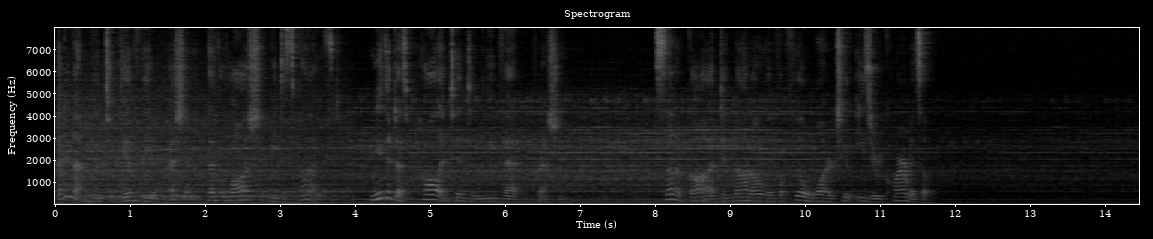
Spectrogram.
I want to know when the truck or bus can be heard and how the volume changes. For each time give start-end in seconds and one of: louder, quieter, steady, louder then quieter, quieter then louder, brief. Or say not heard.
0.0-14.4 quieter.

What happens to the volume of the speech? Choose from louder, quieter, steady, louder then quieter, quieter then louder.
steady.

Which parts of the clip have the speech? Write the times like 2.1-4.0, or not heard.
0.0-6.9, 8.0-11.7.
